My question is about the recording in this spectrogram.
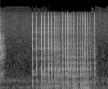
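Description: Creak of old wooden floorboards: a rapid run of small clicks starting about half a second in and lasting just over a second.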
